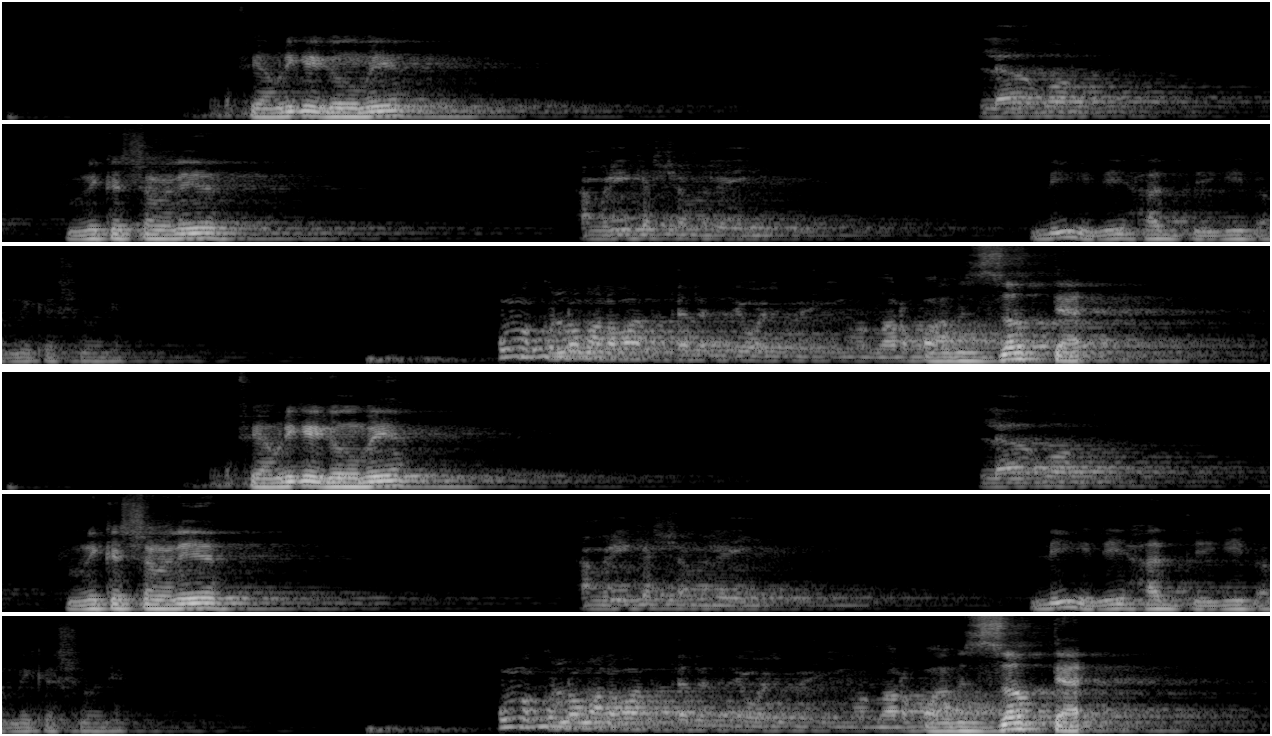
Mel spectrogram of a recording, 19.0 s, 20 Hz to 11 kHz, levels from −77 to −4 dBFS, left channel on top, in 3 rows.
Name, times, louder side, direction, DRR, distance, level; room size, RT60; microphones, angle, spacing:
voice 1, 1.2-2.1 6.7-7.5 11.5-13.3 17.3-18.1, right 2 dB, 30° right, 7 dB, 0.7 m, -28 dB
voice 2, 4.9-5.4 9.2-10.1 15.2-17.5, equal, 15° left, 2 dB, 5.4 m, -34 dB
23.0 x 20.0 x 9.8 m, 2.3 s
head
